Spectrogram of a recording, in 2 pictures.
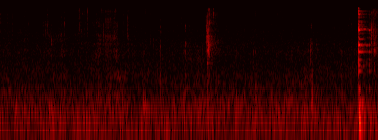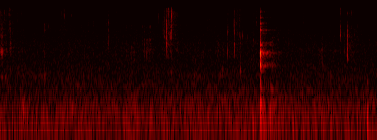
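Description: Metal fork clinking against a ceramic plate while gathering chow mein noodles: four short sharp clicks, the loudest about three and a half seconds in and just after six seconds, over faint chewing.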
